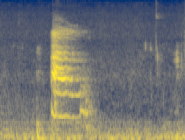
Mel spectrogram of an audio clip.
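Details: Female pet cat indoors, meowing relentlessly to demand a ride on her owner; one loud, clear, harmonic meow lasting under half a second, held briefly then tapering off, with a faint click before it and a quiet room after.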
